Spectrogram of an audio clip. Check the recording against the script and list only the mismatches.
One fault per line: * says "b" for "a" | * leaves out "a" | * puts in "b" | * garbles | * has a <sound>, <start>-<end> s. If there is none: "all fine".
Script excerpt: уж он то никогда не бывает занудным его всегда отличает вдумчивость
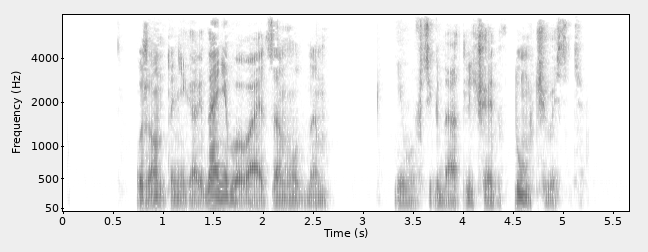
all fine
